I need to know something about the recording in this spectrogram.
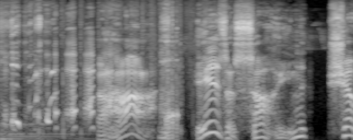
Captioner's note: children giggling; snorts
